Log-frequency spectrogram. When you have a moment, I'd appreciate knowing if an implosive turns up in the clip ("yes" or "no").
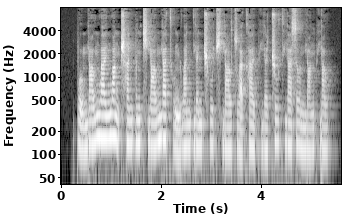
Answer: no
